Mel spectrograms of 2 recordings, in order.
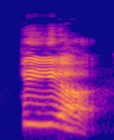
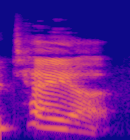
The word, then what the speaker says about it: Thea: yelling at me because I've been pronouncing her name wrong this like entire season I've done five this is the sixth episode of the show I've done and like every time I pronounce Thea's name wrong I call her tea like she's from [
